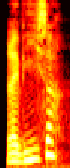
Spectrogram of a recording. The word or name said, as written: revisor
